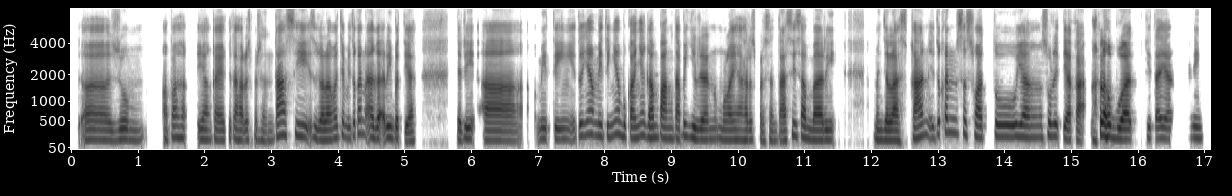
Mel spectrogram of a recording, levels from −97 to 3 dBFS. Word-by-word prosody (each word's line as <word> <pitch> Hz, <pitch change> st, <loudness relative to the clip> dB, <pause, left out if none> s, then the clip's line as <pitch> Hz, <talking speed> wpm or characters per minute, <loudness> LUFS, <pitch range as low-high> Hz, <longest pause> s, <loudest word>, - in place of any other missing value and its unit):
eee, 165 Hz, -1 st, 0 dB
Zoom, 165 Hz, +1 st, -3 dB, 0.3 s
apa, 200 Hz, -1 st, -4 dB, 0.2 s
yang 170 Hz, -1 st, -2 dB
kayak 160 Hz, -2 st, -1 dB
kita 170 Hz, 0 st, -2 dB
harus 160 Hz, 0 st, -1 dB
presentasi 210 Hz, -, -1 dB
segala 165 Hz, -2 st, +3 dB
macam, 195 Hz, +5 st, -3 dB
itu 185 Hz, -, -3 dB
kan 260 Hz, 0 st, -1 dB
agak 195 Hz, -2 st, +3 dB
ribet 190 Hz, -2 st, +1 dB
ya. 140 Hz, +1 st, +1 dB, 0.7 s
Jadi, 180 Hz, +3 st, 0 dB
eee, 155 Hz, -2 st, +2 dB, 0.4 s
meeting 175 Hz, -1 st, -4 dB
itunya, 230 Hz, +8 st, -2 dB
meeting-nya 215 Hz, +2 st, -4 dB
bukanya 200 Hz, +2 st, 0 dB
gampang, 190 Hz, -1 st, +3 dB
tapi 195 Hz, +5 st, 0 dB
giliran 170 Hz, -2 st, +2 dB
mulai 165 Hz, -1 st, -1 dB
harus 165 Hz, 0 st, -3 dB
presentasi 150 Hz, +4 st, -4 dB
sembari 165 Hz, -5 st, +3 dB, 0.6 s
menjelaskan, 160 Hz, -, +2 dB
itu 190 Hz, -, -9 dB
kan 280 Hz, -1 st, 0 dB
sesuatu 210 Hz, -3 st, 0 dB
yang 200 Hz, -1 st, +1 dB
sulit 220 Hz, -1 st, -1 dB
ya, 165 Hz, -2 st, +4 dB
Kak. -, -, +1 dB
Kalau 215 Hz, +4 st, +7 dB
buat 170 Hz, -2 st, +6 dB, 0.2 s
kita 185 Hz, -1 st, -1 dB
ya, 180 Hz, -2 st, +1 dB, 0.3 s
ini, 190 Hz, -1 st, -3 dB
180 Hz, 145 wpm, -22 LUFS, 165-205 Hz, 0.7 s, Kalau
